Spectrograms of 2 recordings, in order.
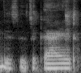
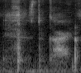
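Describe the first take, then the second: First: Said in the usual way. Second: Hushed, voiceless whisper. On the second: Real, not acted. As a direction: whisper it very softly. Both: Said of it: "Why am I whispering?".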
